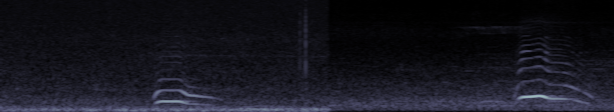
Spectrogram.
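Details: A pair of Eurasian eagle-owls (Bubo bubo) at Sihwa wetland, South Korea, in autumn duet, exchanging two short, full, downward-sliding hoots; the calls are male–female communication, the male's deep baritone and the female's higher.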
